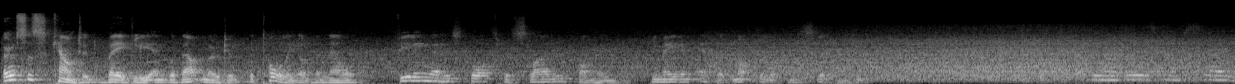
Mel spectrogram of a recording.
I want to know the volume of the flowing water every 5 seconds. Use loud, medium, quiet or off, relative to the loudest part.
medium, loud, loud.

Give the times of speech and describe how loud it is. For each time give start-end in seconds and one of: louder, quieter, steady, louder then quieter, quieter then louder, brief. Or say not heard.
0.0-8.7 quieter
10.8-12.3 brief.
